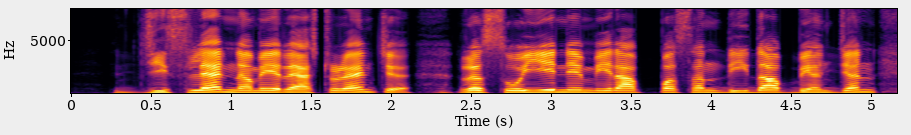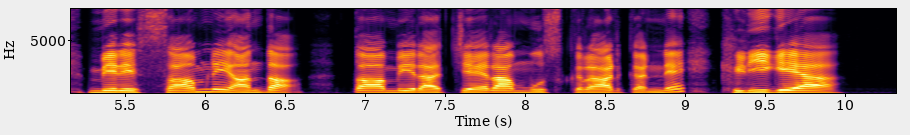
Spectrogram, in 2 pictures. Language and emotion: Dogri, happy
